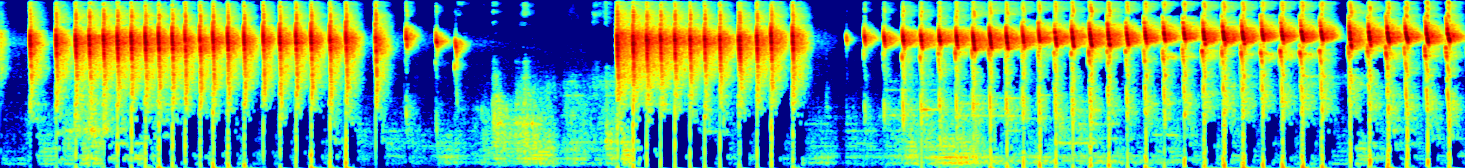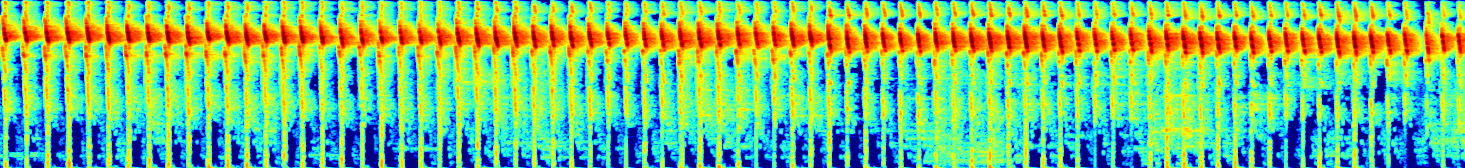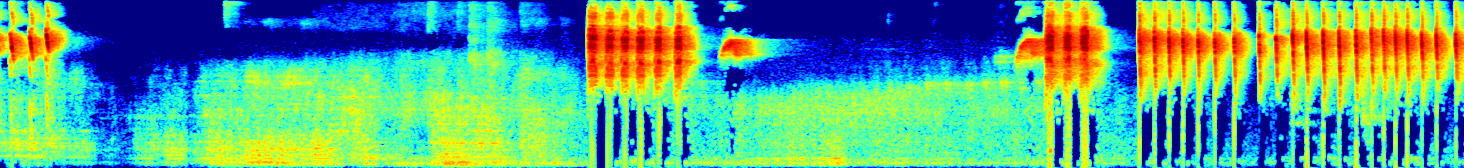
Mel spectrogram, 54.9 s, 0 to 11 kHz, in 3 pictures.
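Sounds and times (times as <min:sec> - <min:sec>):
bird clicking call: 0:00.0 - 0:05.8, 0:49.6 - 0:54.9.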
